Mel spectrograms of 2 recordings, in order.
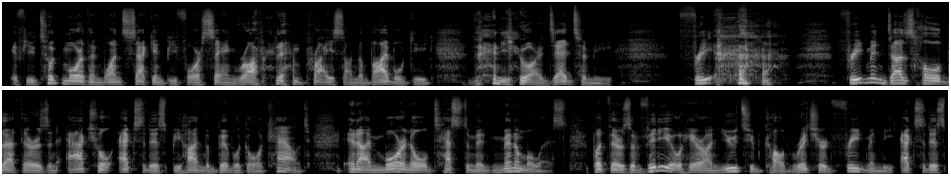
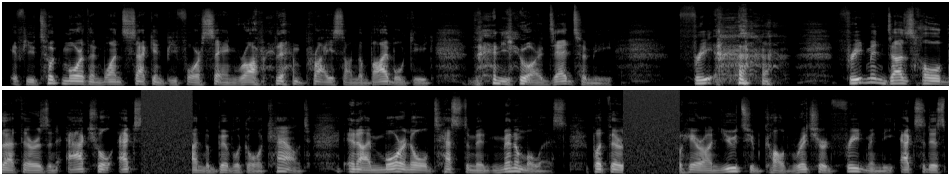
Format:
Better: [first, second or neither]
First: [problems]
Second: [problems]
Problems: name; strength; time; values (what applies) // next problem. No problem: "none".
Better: first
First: none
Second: audio cutting out; filled with static; at 11 s for 0.5 s and at 16 s for 0.5 s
